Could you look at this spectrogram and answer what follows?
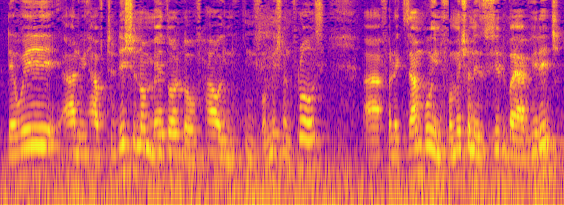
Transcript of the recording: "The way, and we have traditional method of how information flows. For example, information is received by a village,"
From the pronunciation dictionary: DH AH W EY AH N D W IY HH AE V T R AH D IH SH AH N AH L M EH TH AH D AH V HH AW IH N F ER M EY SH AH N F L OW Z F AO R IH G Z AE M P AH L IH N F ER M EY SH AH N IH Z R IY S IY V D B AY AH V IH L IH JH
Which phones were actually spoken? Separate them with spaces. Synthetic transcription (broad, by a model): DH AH W EY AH N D W IY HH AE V T R AH D IH SH AH N AH L M EH TH AH D AH V HH AW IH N F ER M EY SH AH N F L OW Z F AO R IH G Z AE M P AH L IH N F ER M EY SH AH N IH Z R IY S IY D B AY AH V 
